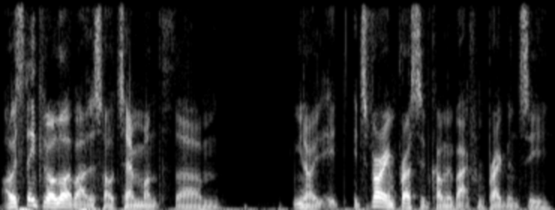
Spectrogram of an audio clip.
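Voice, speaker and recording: A man's voice: lowish voice, expressive, fast, fairly bright tone, no room sound, clean studio sound. A hungover man co-hosting a casual sports talk, groping for words and swearing freely. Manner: sweary, informal. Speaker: podcast co-host.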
